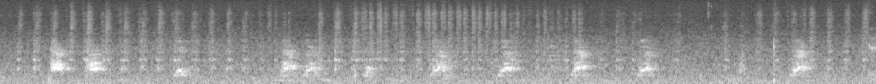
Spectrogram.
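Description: Felt-tip alcohol marker colouring on cardstock: faint scratchy strokes with short squeaks of the tip roughly once a second.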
